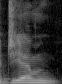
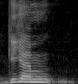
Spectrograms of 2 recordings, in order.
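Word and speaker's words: Guillaume: the rare metals war gm um sorry guillerm pitron he's my french pronunciation translated by bianca jacobson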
